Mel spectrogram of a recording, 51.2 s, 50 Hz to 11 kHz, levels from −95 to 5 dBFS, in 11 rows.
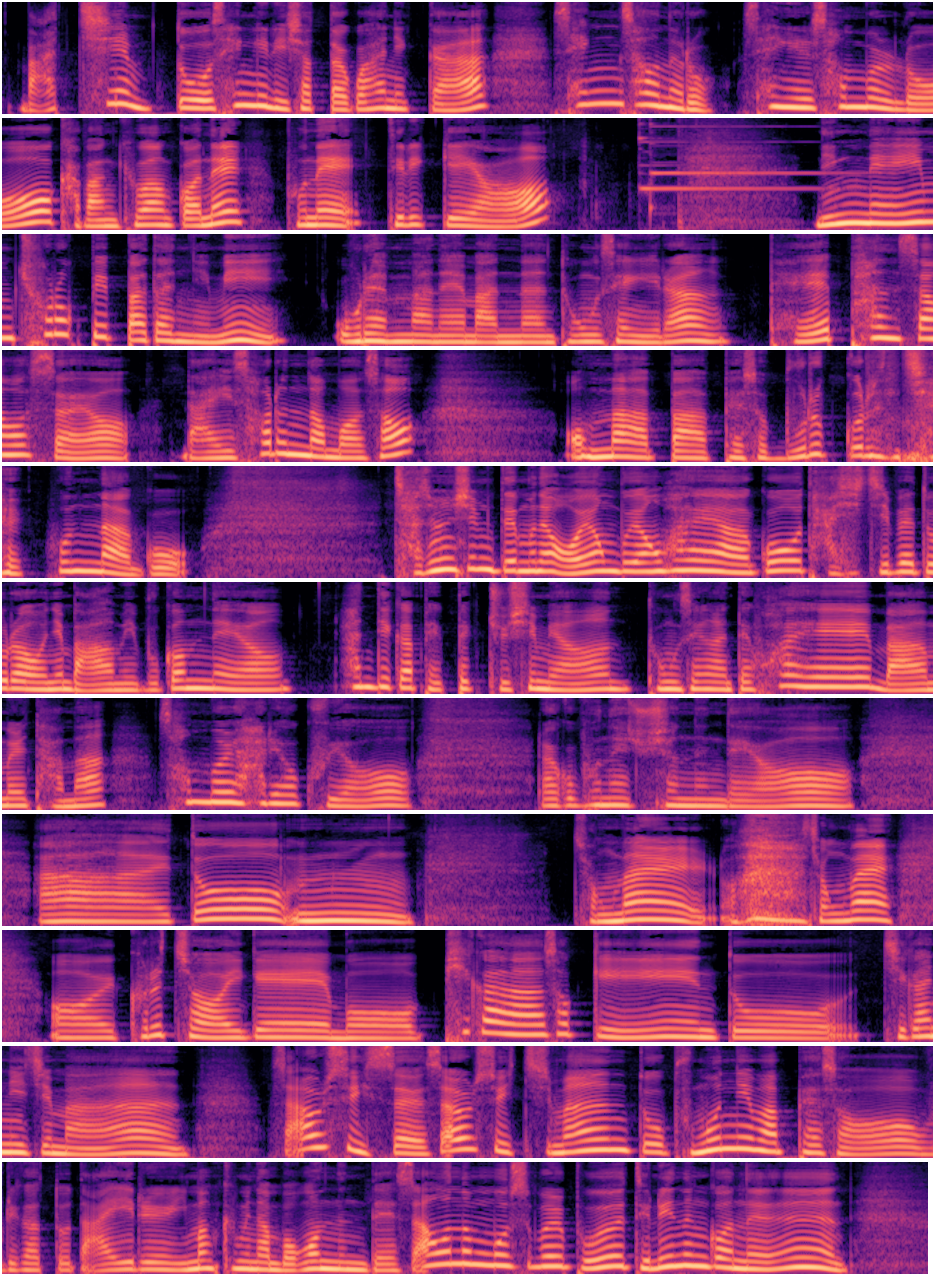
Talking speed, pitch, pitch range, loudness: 255 characters per minute, 220 Hz, 195-270 Hz, -14 LUFS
